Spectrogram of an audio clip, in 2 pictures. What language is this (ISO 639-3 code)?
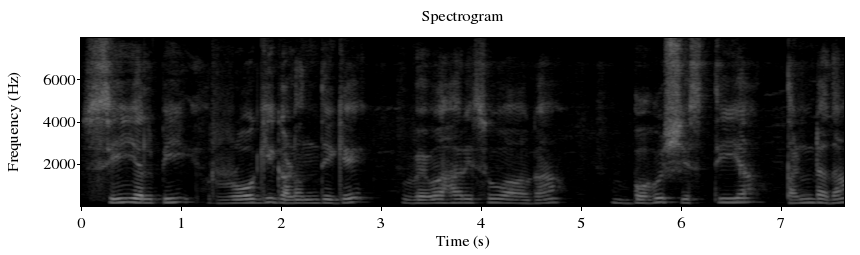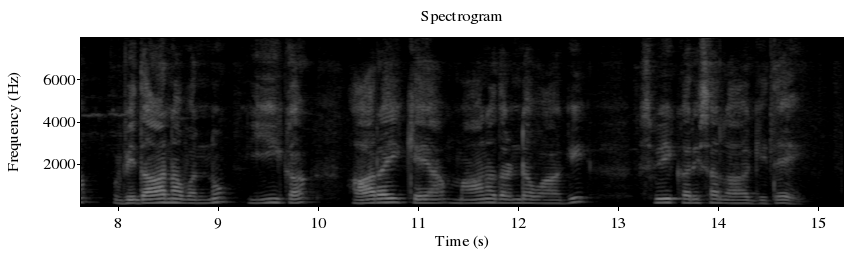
kan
